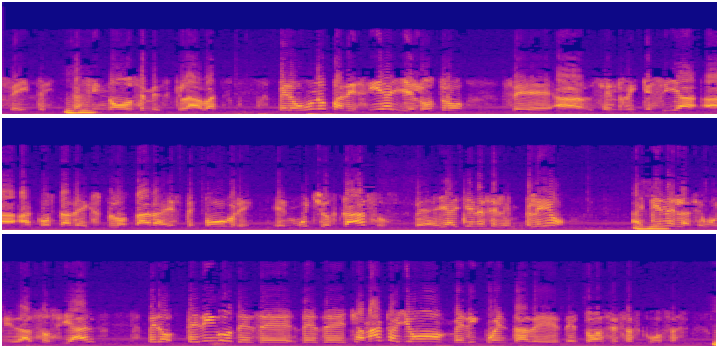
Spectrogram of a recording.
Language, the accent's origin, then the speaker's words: Spanish; Mexico; Y deja tú lo de artista por un lado, como mexicana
